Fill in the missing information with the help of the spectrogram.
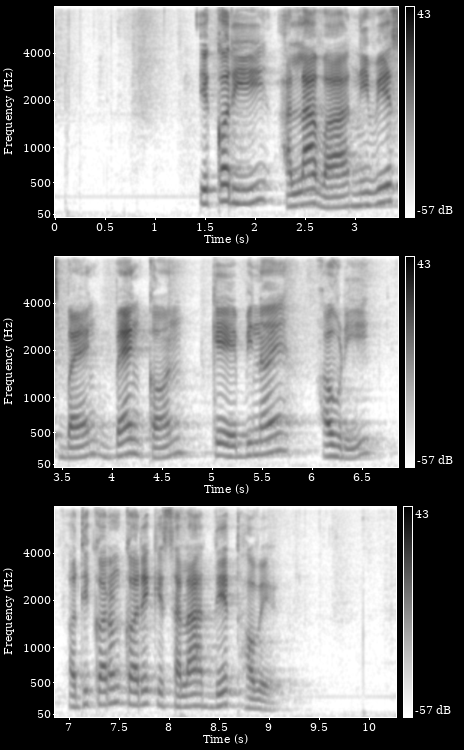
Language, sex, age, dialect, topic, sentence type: Bhojpuri, male, 25-30, Northern, banking, statement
